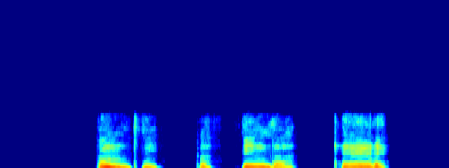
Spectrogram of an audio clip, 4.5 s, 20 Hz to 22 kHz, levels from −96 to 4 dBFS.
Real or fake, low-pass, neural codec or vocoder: fake; 7.2 kHz; codec, 24 kHz, 3 kbps, HILCodec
